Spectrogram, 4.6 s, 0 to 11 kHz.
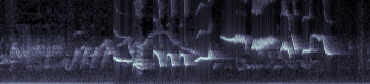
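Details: Oriental magpie-robin (Copsychus saularis) recorded in May 2015 sings a rich, varied run of clear whistles and quick slurred notes, high-pitched and fast, over a low steady hum.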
